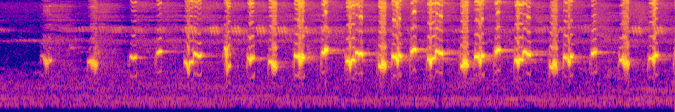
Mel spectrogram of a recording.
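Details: Sooty-headed bulbul starting a long 'ropel' song used to provoke rivals: a few spaced chirps build into a fast, bubbly run of whistled notes, about three to four per second, over a quiet low hum.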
